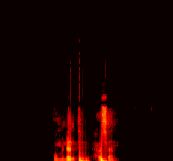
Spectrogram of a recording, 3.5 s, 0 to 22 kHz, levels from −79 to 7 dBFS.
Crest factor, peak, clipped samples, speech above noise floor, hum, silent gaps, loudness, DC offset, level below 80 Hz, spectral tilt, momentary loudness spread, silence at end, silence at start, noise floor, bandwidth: 28 dB; -4 dBFS; under 0.1%; 60 dB; none; none; -27 LUFS; under 0.1%; -58 dBFS; -5 dB/octave; 20 LU; 1.2 s; 1.05 s; -87 dBFS; 13.5 kHz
